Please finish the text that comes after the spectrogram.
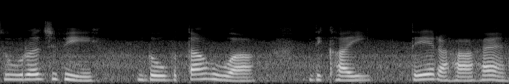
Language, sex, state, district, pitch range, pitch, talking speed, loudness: Hindi, female, Chandigarh, Chandigarh, 190-230 Hz, 210 Hz, 95 wpm, -17 LUFS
